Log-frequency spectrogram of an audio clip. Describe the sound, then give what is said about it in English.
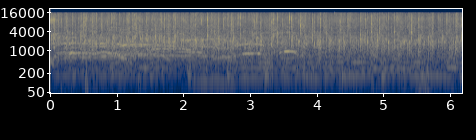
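A live crowd applauds steadily and loudly for the host, dense clapping with a few whoops and cheers rising on top, sustained throughout without pause. “Give it up for your host.”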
